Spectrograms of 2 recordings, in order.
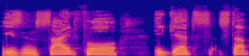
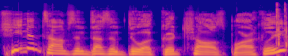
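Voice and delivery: ordinary delivery

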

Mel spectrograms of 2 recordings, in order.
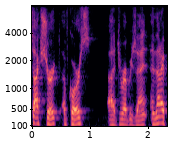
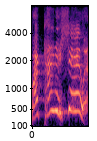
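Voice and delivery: put-on yelling, much higher pitch. Retelling how a girl ordering at the counter yelled to her friend, imitating someone yelling. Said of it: "Like at the top of her lungs".

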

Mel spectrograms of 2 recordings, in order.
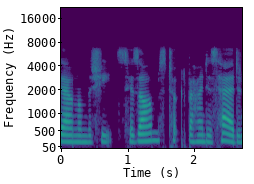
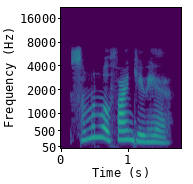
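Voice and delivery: trembling, shaking, unsteady voice; 3 semitones higher than usual. The narrator, being kissed by a man, answers in a shaking voice. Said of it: "I said in a shaking voice".

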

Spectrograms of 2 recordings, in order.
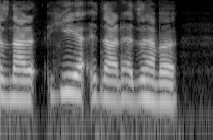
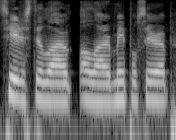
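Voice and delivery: ordinary talk, nothing marked

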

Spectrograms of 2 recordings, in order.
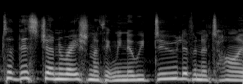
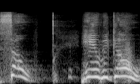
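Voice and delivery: put-on upbeat, high, loud, excitable children's TV presenter energy; 8 semitones higher, 7 dB louder than usual. Describing a very excitable man, the speaker imitates him: children's-tv-presenter energy. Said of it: "he's got the energy of like a children's TV presenter".

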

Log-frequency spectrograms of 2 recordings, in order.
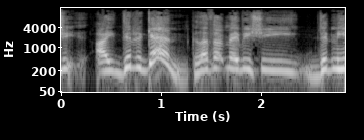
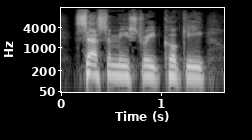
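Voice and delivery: ordinary delivery

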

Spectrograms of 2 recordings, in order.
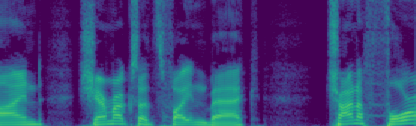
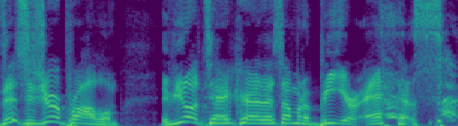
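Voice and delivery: put-on angry, menacing voice, higher pitched; 5 semitones higher than usual. Retelling a fight story where Shamrock threatens Triple A, mock-angry Shamrock threat. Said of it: "Shamrock is angry about this".

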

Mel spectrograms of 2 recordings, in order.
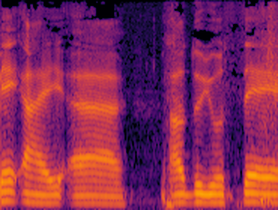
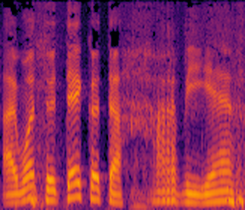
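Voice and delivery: put-on Spanish accent throughout, one name stretched; 2 semitones higher than usual. Acting out a latin pickup line on request: put-on spanish accent. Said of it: "You wanted Spanish, I gave you Spanish".

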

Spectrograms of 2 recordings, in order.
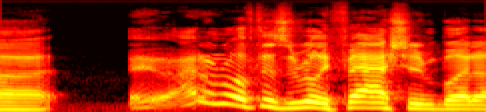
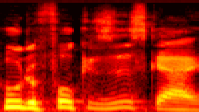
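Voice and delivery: terrible, fake, worst-sounding Scottish accent; 2 semitones higher, 5 dB quieter than usual. Imitating McGregor at a post-fight press conference: worst Scottish accent. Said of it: "that was the worst Scottish accent of all time".

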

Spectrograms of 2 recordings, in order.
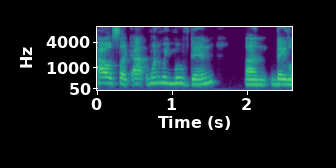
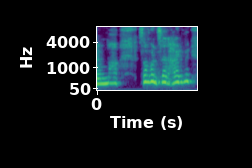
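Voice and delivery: mock-panicked hyperventilating, higher and faster; 4 semitones higher than usual. Retelling running upstairs to their mom after a scare, acting out hyperventilating. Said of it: "I'm hyperventilating".

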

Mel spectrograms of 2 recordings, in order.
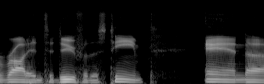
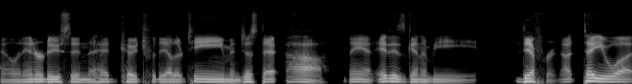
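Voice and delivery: normal talking voice

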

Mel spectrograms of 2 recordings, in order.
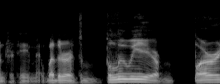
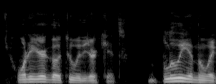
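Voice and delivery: put-on New York tough-guy accent; 3 semitones higher than usual. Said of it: "I don't know why I'm suddenly becoming De Niro".

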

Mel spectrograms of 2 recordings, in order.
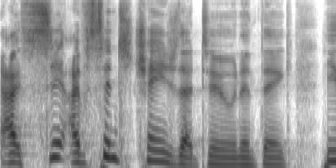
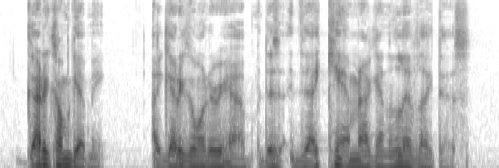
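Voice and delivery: nervous, very low and hushed voice; 8 semitones lower, 6 dB quieter than usual. Retelling a friend's phone call to him, imitating a nervous friend. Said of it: "but it was he was nervous".

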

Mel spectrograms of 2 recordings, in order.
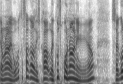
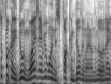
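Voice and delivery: put-on agitated, worked-up, demanding tone. Retelling own words on seeing cops in the building: imitating own agitated voice. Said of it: "And I was agitated 'cause I'm like".

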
